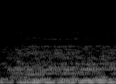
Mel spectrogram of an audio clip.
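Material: Nothing is struck.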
